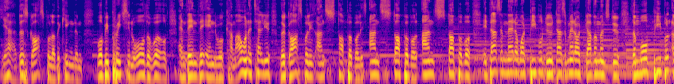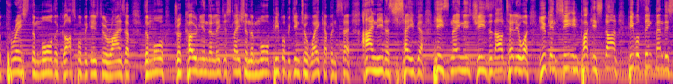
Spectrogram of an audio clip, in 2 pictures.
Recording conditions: large echoing room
